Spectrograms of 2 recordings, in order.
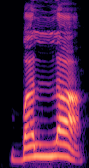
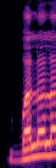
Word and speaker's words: बल्ला: नुस्खा कैसे पढ़ेंगे नुस्खा बल्ला कैसे पढ़ेंगे बल्ला बलाला नहीं बल्ला चंपा कैसे पढ़ेंगे चंपा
